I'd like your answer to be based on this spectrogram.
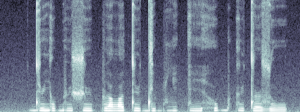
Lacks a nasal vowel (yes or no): yes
